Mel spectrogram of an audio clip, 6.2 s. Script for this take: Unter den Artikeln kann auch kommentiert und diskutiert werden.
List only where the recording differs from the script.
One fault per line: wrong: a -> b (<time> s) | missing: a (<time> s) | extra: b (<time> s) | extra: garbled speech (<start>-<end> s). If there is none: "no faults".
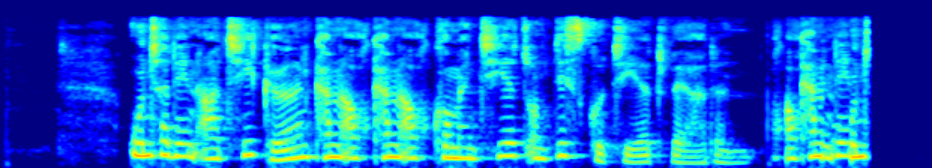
extra: kann auch (2.5 s)
extra: garbled speech (5.1-5.8 s)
